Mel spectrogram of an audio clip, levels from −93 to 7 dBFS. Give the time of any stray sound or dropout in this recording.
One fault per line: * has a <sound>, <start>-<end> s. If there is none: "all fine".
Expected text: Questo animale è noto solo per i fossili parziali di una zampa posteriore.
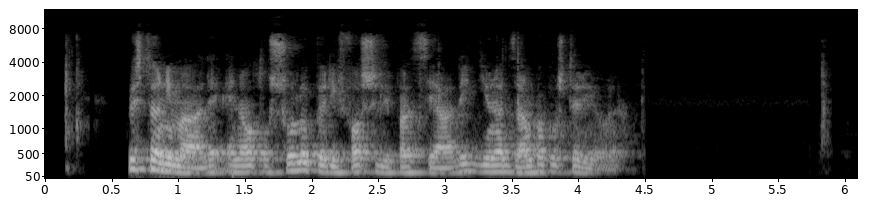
all fine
